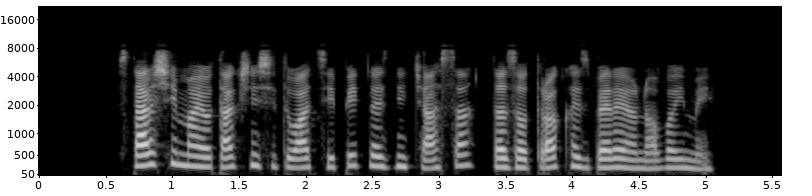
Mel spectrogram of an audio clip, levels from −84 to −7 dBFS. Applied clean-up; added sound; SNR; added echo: none; none; none; none.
